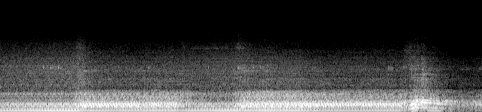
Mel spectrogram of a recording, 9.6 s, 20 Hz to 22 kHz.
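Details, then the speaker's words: Rebuilt Audi R8 first start after oil and filter change, run to normal temperature: smooth rumble rising and falling evenly with throttle blips, no knocks or ticks; engine sounds perfect so far. "Other than that, this thing is perfect so far. I don't see anything that makes me uneasy about anything."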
